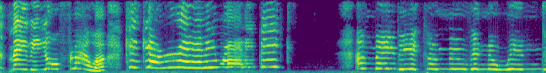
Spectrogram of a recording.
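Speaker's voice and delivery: very high, loud, thrilled praise; excited. Real, not acted. Teacher marvels at the children's big flowers, high and thrilled. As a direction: squeal with delight at how big they grow. Teacher cheering kids growing.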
